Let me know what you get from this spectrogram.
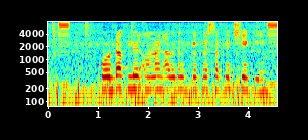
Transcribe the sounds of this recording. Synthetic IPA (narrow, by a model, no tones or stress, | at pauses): koɾɖakleɾɔnlajnabed̪onkekesaket͡ɕʰieki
